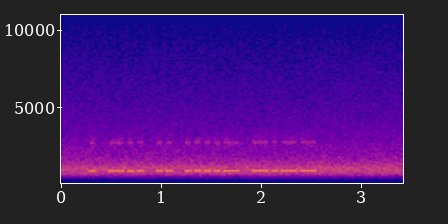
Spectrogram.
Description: Morse code, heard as a keyed tone, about 25 wpm, 920 Hz, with radio static and a narrow filter. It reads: EDI4Y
